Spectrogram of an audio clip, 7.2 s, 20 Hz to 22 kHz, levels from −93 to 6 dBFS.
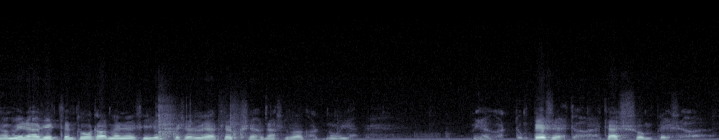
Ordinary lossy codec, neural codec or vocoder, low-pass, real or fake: none; none; 19.8 kHz; real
